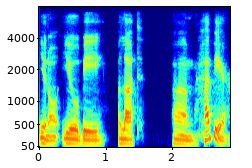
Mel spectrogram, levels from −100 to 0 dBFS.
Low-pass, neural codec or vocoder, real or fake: 7.2 kHz; none; real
